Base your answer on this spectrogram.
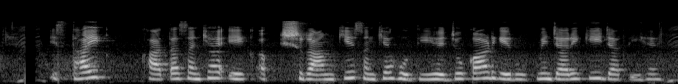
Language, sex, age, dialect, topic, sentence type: Hindi, female, 36-40, Hindustani Malvi Khadi Boli, banking, statement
